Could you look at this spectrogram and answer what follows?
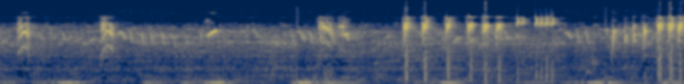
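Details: Common Iora in full, active song, used to coax reluctant kept irioras into singing: high whistled slurs and rapid chattering notes, ending in quick bursts of sharp repeated chips, over soft low thumps.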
